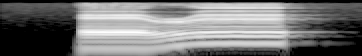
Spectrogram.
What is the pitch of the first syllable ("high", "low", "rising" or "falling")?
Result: low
